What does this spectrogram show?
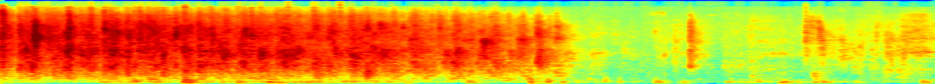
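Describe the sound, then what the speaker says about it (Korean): An audience applauds with dense clapping that fades out after about four seconds, leaving a few scattered claps and a quiet room. "그러면 큰 박수로 환영해 주시기 바랍니다"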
